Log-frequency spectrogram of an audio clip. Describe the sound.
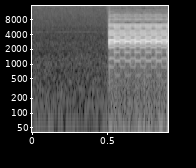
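A cell phone bursts into ringing halfway through after near silence, a loud, steady, high-pitched electronic ring that continues unbroken to the end.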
